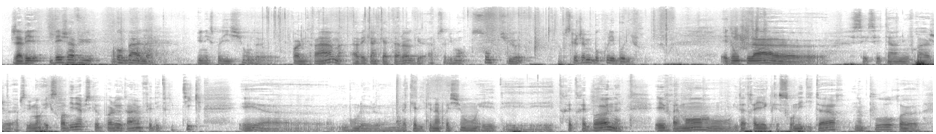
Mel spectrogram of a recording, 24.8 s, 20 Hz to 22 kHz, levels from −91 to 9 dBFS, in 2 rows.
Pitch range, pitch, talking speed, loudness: 95-115 Hz, 100 Hz, 150 wpm, -32 LUFS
